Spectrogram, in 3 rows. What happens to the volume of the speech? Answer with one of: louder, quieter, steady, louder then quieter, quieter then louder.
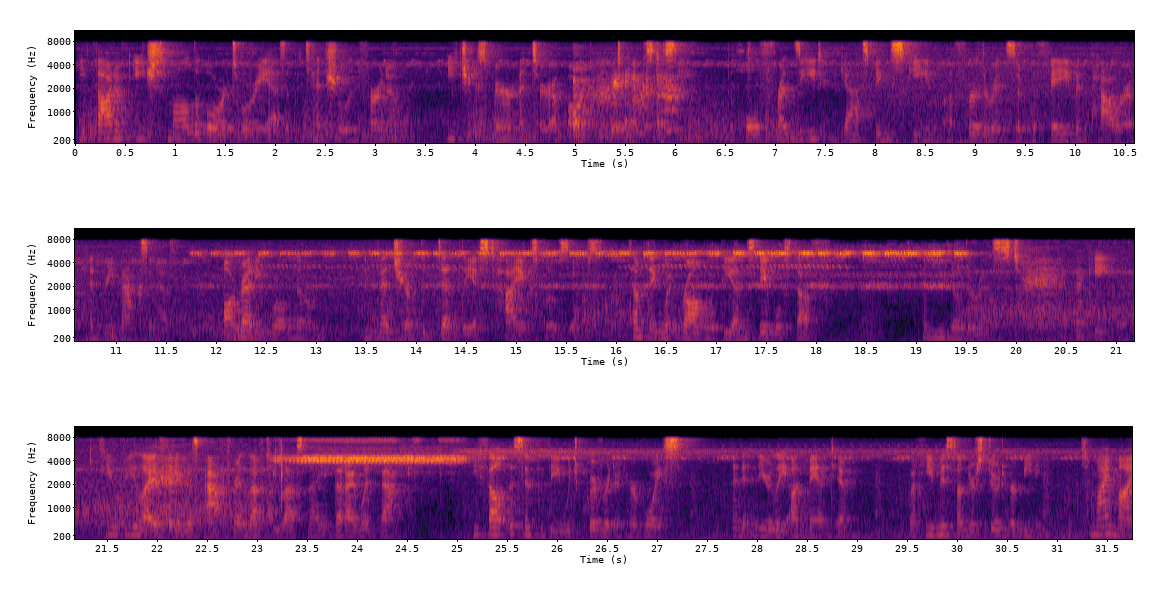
steady.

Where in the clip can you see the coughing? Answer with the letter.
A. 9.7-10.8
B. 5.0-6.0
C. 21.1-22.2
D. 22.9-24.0
B.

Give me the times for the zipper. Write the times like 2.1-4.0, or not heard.
not heard.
